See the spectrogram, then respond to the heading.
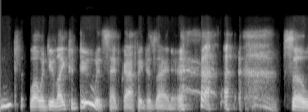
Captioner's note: laughs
